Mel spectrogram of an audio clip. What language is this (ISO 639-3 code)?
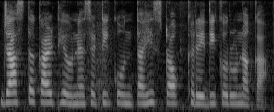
mar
